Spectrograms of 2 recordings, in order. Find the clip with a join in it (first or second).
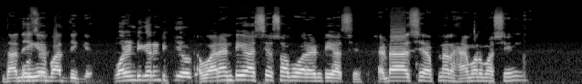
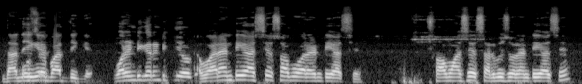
first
